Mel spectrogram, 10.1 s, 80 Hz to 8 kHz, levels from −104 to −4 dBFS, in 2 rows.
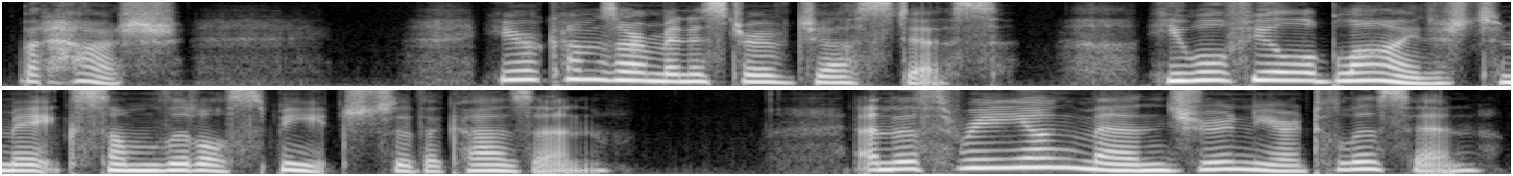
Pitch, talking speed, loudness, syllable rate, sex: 235 Hz, 175 wpm, -17 LUFS, 5.2 syllables/s, female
